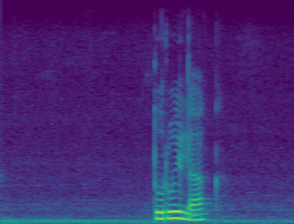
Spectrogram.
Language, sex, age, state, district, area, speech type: Santali, female, 30-45, West Bengal, Jhargram, rural, spontaneous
